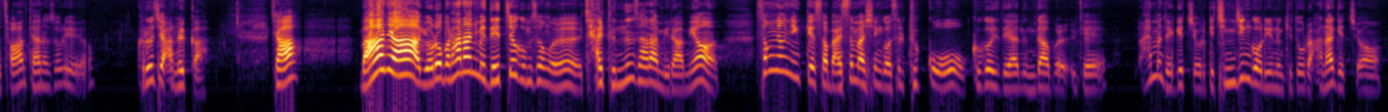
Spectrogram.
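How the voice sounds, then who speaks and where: A woman's voice: on the high side, pushed and bright, dry recording, studio quality. A woman pastor preaching a sermon in a church, acting out prayers and asking the congregation questions. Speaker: senior pastor.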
